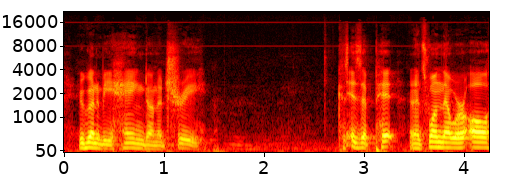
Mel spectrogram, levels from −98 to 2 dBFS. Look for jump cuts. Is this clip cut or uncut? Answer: cut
